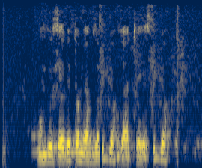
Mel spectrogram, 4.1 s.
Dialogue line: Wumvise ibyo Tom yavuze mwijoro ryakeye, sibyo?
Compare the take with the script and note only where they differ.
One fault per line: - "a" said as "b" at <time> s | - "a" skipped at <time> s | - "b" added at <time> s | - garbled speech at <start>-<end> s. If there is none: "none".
- "mwijoro" said as "sibyo" at 2.0 s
